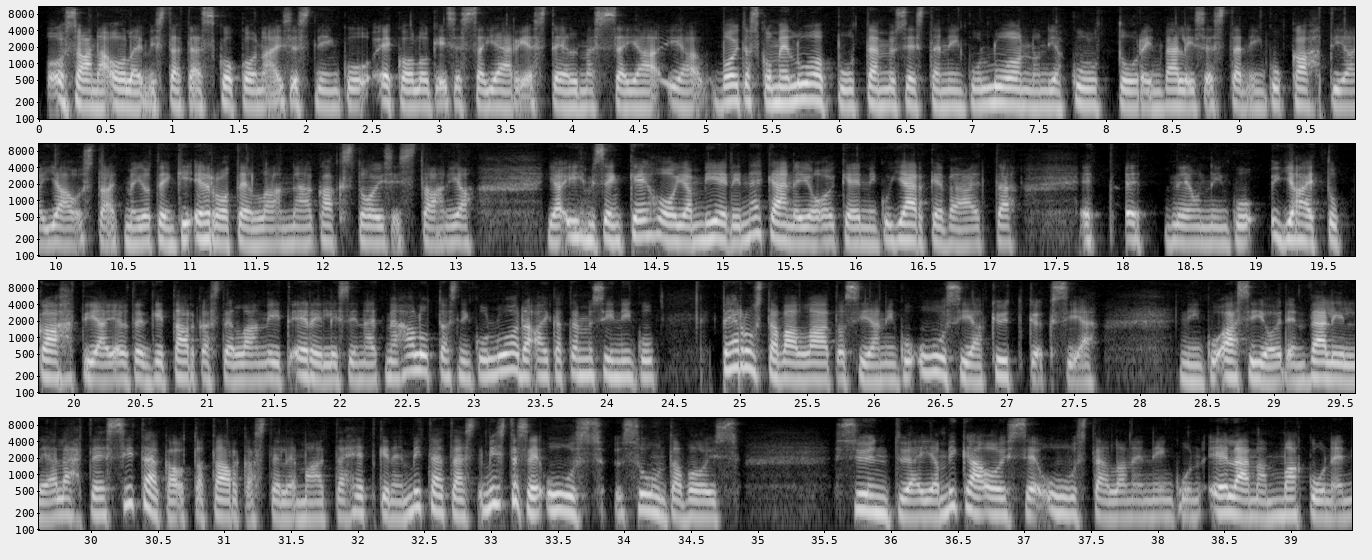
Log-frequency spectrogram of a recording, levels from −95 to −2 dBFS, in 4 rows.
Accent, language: native, Finnish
